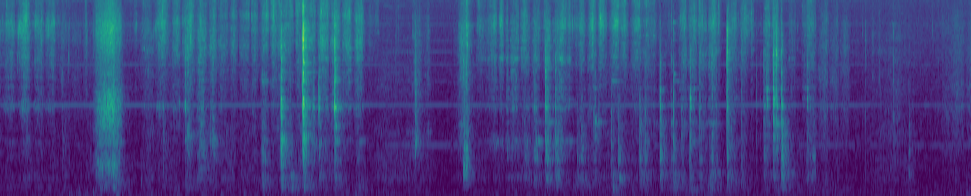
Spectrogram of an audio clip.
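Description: Hand work on a rusty rear wheel hub: on-and-off scraping and rubbing, broken by sharp metallic clicks, the loudest a cluster about four seconds in.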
